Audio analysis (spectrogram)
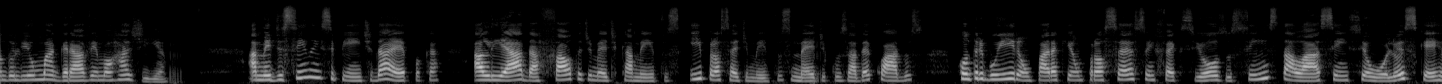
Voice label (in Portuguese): audiodescricao Braille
